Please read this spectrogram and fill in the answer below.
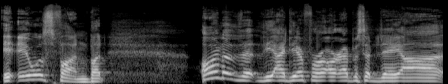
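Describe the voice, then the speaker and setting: This man has an American accent and ordinary pitch variation. He keeps a moderate pace. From US West Coast, California. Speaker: podcast host. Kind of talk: casual chat. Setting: remote call between coasts. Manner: casual, profane.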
